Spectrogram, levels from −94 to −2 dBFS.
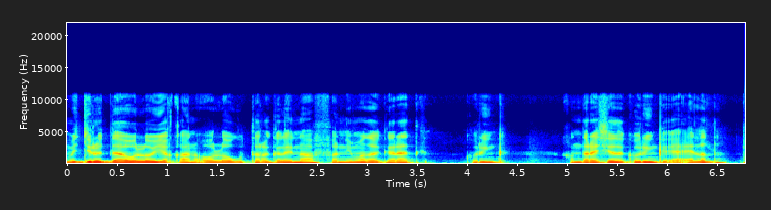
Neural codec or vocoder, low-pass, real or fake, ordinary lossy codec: none; 10.8 kHz; real; none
